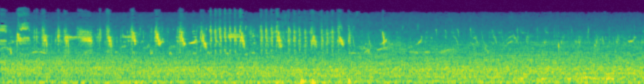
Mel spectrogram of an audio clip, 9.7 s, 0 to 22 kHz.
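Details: Marsh warbler singing near Rijssen on 25 May 2016: a fast, chattering run of varied high twittering and buzzy notes, densest around the third second, over a steady low background hum.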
